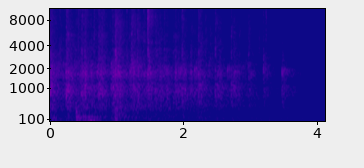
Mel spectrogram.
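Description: Sustained audience applause, a dense wash of many hands clapping with sharp individual claps popping through, steady for a few seconds before gradually thinning and fading out.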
